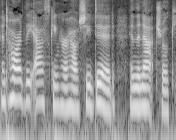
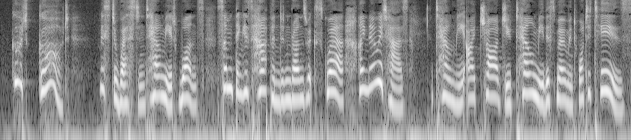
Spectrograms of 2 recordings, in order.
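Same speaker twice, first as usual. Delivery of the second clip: urgent, terror-struck, pitched-up voice; 5 semitones higher than usual. Reading a novel, Emma speaks to Mr. Weston; terrified. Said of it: "standing still with terror".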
